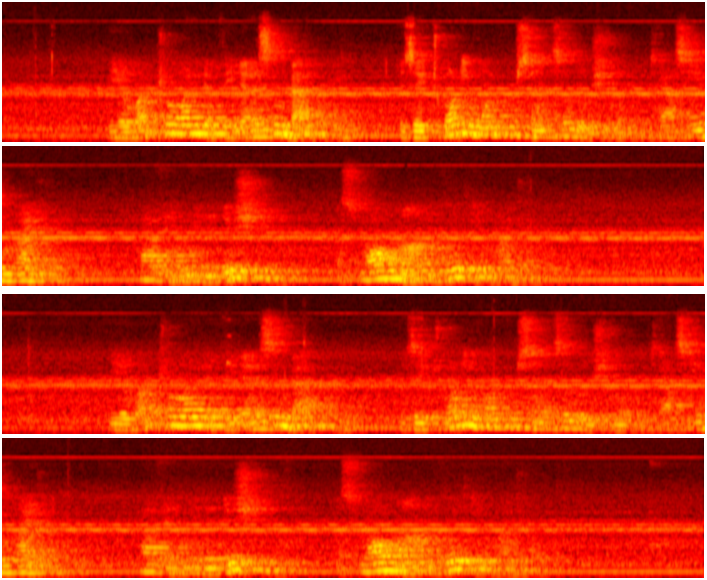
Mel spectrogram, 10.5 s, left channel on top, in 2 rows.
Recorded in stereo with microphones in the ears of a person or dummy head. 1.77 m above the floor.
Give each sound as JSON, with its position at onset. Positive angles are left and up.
{"t": 0.8, "sound": "a man speaking", "side_deg": 30, "distance_m": 1.5}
